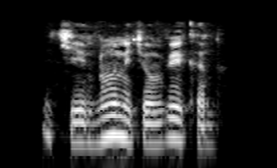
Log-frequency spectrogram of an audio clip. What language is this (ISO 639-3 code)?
kin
